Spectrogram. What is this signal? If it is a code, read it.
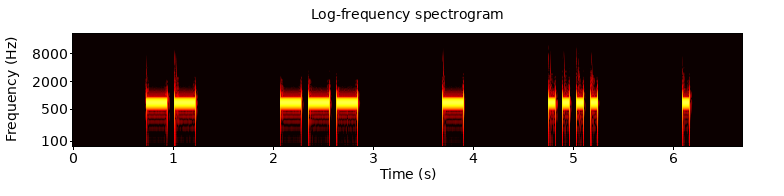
Morse code, heard as a keyed tone, about 17 wpm, spaced as for 8 wpm, 690 Hz. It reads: MOTHE
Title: 4x Character Spacing - Top 500 Words - 17wpm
